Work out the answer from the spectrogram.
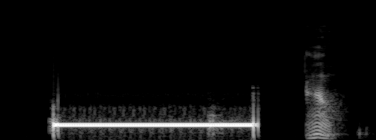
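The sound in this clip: A telephone ringback tone sounds while a call is being placed: one steady, loud, unbroken hum lasting about two seconds, then silence and a brief burst of voice.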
